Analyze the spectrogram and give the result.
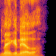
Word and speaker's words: Manganiello: Manganiello. – Joseph Manganiello.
